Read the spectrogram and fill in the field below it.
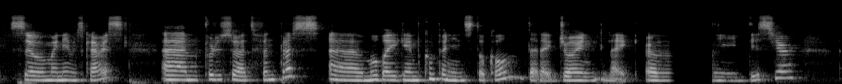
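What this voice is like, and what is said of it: French accent in English. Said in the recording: “I'm French, as my accent probably gave away”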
